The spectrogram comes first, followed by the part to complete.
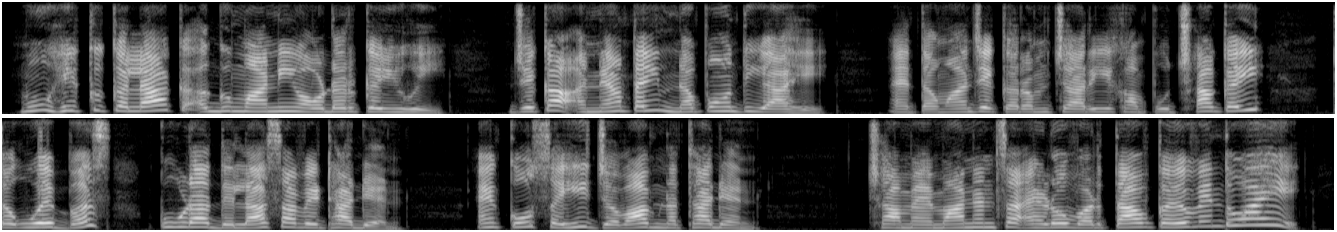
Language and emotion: Sindhi, angry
